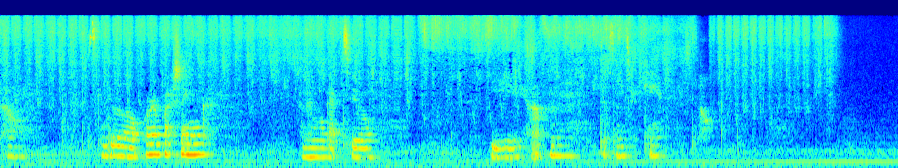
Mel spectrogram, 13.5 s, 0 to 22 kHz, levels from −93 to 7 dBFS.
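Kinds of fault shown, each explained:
Repeated buffer: fresh audio reached the output too late, so the device replayed the block it already held. A slice about 20 ms long, which fits a 20 ms buffer, repeats with hard joins. At 5.92 s it plays three extra times, a buzzy stutter costing roughly 70 ms. At 9.52 s and 11.76 s it repeats once, a brief click. Waveforms show identical segments butted together; spectrograms show thin vertical lines at each seam.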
